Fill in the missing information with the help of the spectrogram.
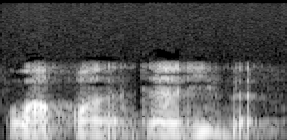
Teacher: qaf yang disukunkan dan dibaca memantul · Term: qalqalah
